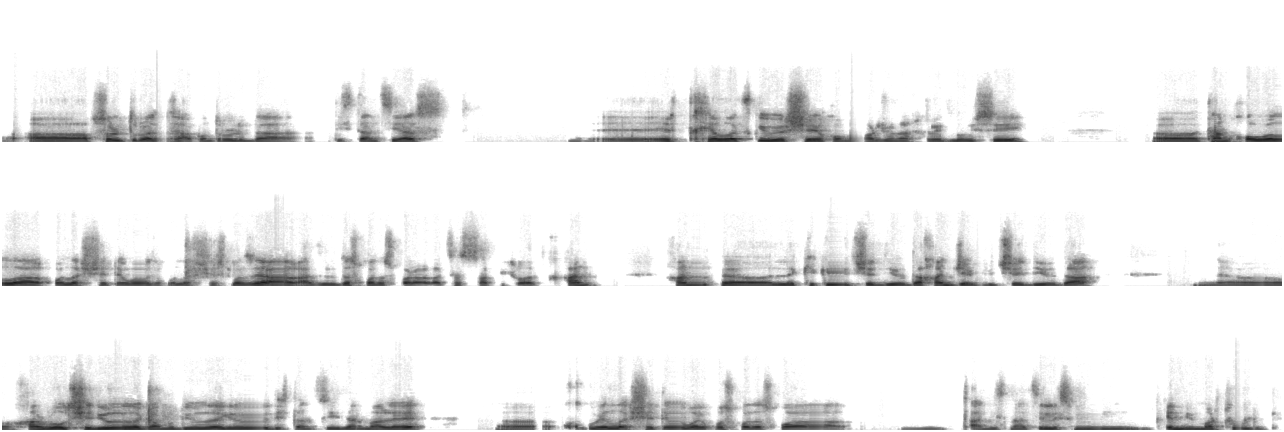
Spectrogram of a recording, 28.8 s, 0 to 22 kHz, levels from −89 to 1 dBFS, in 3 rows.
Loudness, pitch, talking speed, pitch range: -22 LUFS, 135 Hz, 85 wpm, 125-145 Hz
